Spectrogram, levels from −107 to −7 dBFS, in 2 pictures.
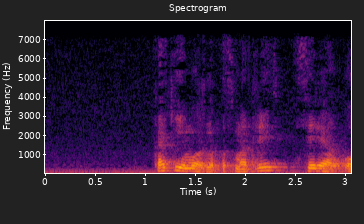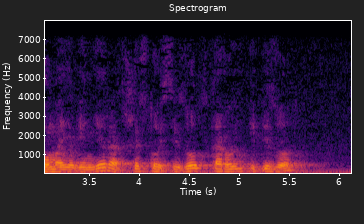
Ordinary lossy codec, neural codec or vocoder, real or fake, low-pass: AAC, 32 kbps; none; real; 7.2 kHz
